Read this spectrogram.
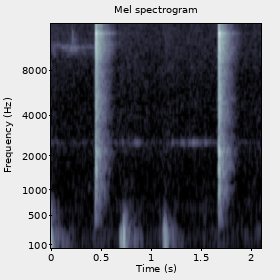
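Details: Lightning-damaged International Super 5000A Captivator electric fencer after roughly 70% board rebuild, fence tester across output reading around 9,000 volts: sharp snapping pulses about 1.2 seconds apart with soft thumps between; normal pulsing, good output.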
